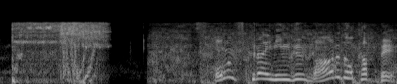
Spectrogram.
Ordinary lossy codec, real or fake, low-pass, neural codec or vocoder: none; fake; 7.2 kHz; codec, 16 kHz, 8 kbps, FunCodec, trained on LibriTTS, 25 frames a second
